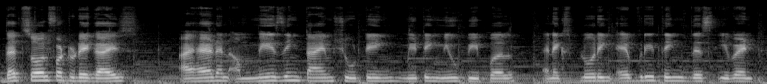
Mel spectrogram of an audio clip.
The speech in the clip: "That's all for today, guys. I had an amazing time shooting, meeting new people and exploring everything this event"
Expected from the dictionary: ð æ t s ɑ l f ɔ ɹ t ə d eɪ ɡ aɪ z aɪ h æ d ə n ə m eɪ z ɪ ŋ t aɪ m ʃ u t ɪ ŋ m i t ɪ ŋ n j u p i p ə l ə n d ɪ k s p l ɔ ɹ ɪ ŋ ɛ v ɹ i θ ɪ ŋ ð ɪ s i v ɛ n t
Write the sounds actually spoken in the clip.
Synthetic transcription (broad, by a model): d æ t s ɑ l f ɔ ɹ t ə d eɪ ɡ aɪ z aɪ h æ d ə n ə m eɪ z ɪ ŋ t aɪ m ʃ u t ɪ ŋ m i t ɪ ŋ n j u p i p ə l ə n d ɪ k s p l ɔ ɹ ɪ ŋ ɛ v ɹ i t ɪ ŋ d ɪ s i v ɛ n t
